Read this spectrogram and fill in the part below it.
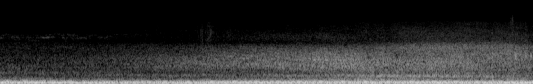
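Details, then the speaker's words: High-mileage 21-year-old GMT800 Chevy Silverado/GMC Sierra 1500 V8 with newly fitted used long-tube headers: deep, steady low rumble, even beat, no misses or ticks; normal smooth idle. "This thing sounds good. Yeah, I am a fan. Yep. I am a fan. It sounds great."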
